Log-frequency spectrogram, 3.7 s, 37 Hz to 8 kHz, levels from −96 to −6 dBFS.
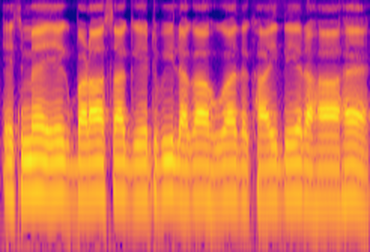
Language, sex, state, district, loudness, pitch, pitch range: Hindi, male, Uttar Pradesh, Lalitpur, -16 LUFS, 120 Hz, 115-125 Hz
